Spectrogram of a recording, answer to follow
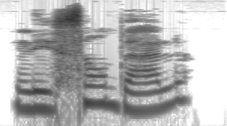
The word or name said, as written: sandales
